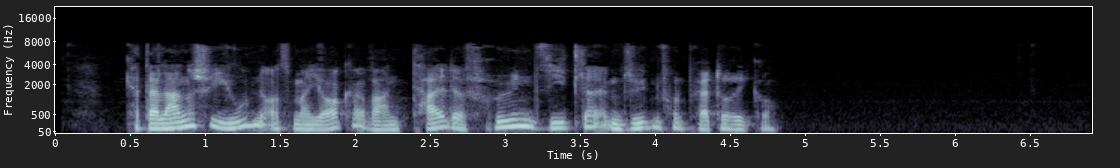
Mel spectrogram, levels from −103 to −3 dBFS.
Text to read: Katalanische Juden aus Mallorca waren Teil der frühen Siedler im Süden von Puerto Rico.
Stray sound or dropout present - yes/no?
no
